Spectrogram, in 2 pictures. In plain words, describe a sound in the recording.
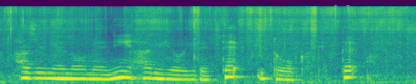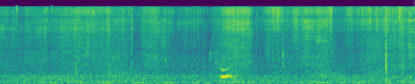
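Yarn rustles softly as a crochet hook pulls it through.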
